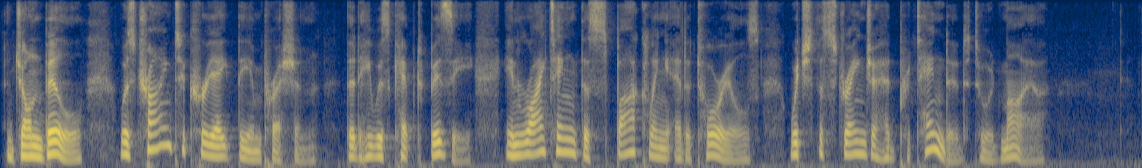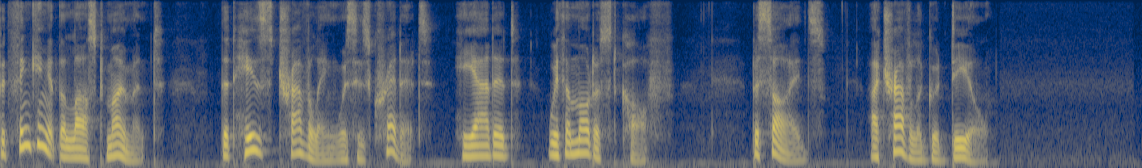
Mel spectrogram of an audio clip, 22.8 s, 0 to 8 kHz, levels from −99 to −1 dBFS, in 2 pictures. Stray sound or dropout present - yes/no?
no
